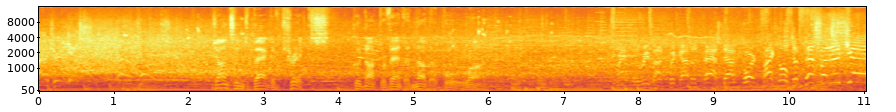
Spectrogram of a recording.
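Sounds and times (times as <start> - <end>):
arena crowd noise: 0.0 - 11.0
announcer speaking: 2.4 - 5.9.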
